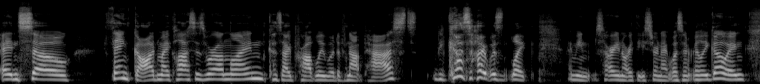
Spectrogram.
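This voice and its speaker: With an American accent, the speaker talks at a fairly quick pace with ordinary pitch variation on a very clean recording against a silent background. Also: woman, fairly high pitch for a woman. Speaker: startup founder and CEO. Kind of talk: podcast interview. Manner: fast; casual, filler-heavy.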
